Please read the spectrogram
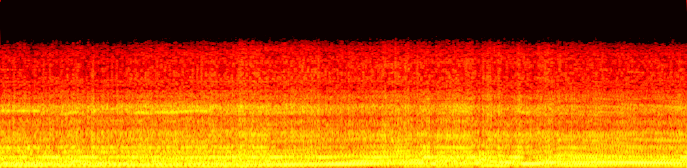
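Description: Ducati Multistrada motorcycle engine running steadily while riding along a road, its note shifting briefly about halfway through.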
